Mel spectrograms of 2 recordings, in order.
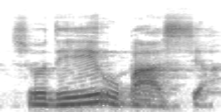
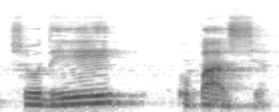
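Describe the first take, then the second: First: The two words run together quickly without pause. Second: There is a pause between the two words.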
